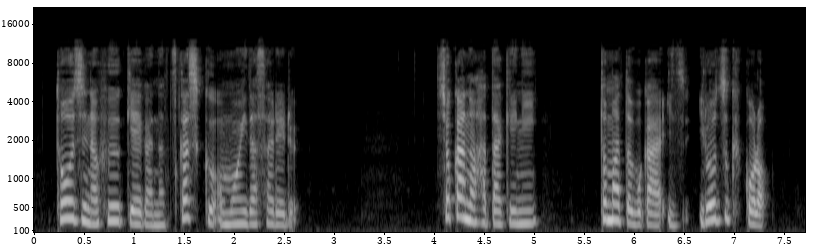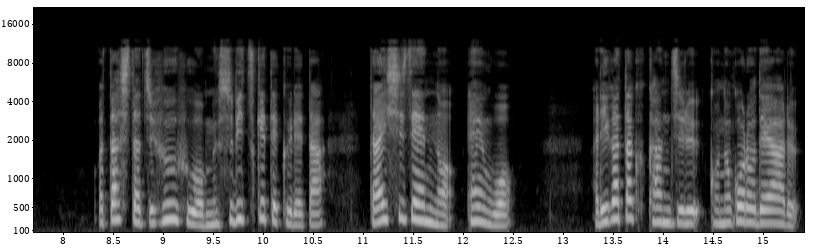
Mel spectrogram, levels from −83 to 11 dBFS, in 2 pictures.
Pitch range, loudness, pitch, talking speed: 215-280 Hz, -22 LUFS, 235 Hz, 245 characters per minute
